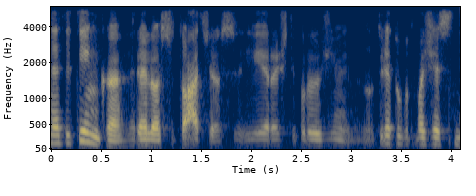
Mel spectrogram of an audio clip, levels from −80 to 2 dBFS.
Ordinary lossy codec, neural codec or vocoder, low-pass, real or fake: Opus, 16 kbps; none; 5.4 kHz; real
